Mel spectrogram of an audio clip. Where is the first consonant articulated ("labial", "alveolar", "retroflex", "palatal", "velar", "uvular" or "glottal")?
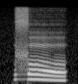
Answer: alveolar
